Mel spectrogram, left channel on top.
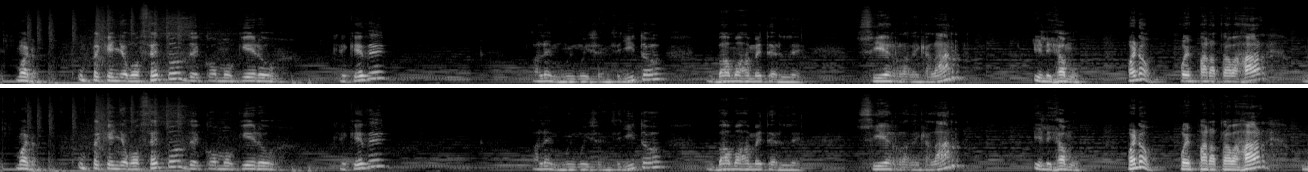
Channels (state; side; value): normal; both; correlation 0.25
